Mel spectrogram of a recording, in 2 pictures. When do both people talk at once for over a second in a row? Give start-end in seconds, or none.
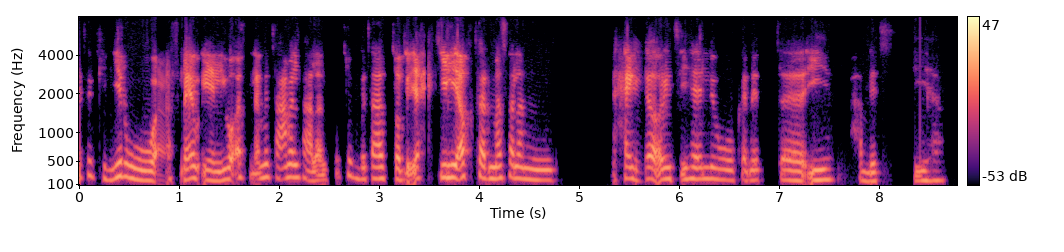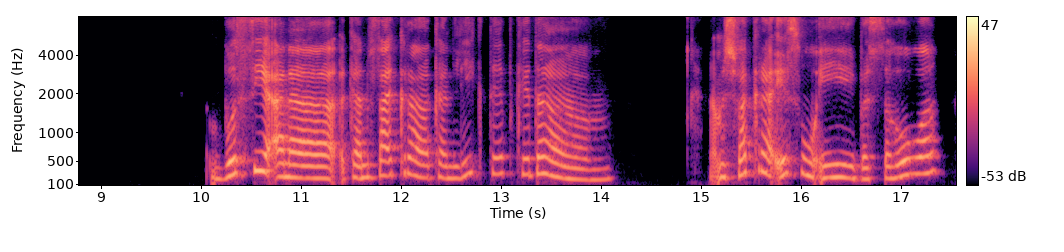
none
